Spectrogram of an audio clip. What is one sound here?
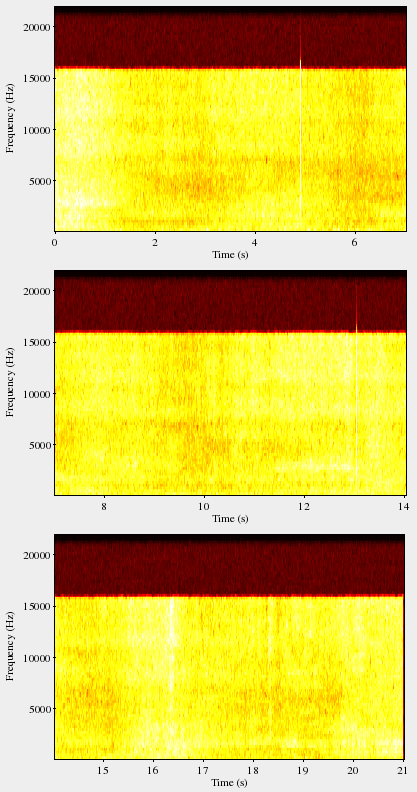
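Small waves break and wash gently onto a sandy shore.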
